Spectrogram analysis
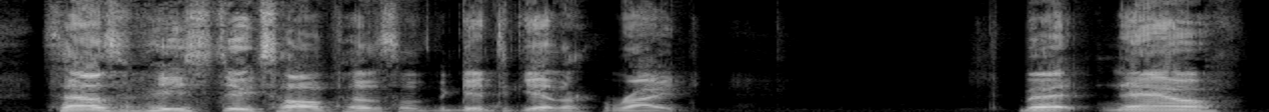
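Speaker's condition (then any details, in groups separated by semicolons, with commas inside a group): Traumatic brain injury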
